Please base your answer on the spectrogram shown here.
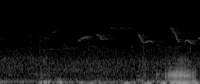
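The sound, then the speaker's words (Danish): Birds singing by a lake along a muddy dirt path: a few faint, high chirps and short whistled calls over a low background, with a voice briefly heard near the end. “Her er der andre fugle, der synger. Kan du høre det?”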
